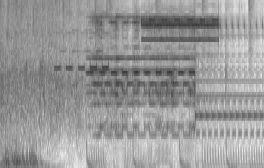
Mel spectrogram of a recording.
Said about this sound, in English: I hate it whenever I go to church and I hear cell phones ringing.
